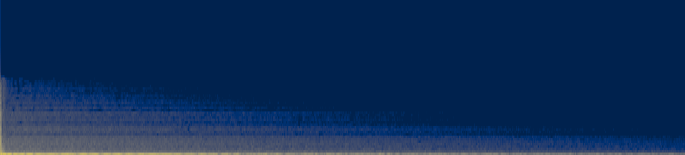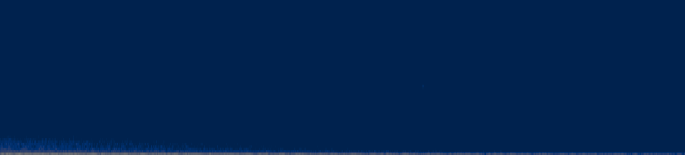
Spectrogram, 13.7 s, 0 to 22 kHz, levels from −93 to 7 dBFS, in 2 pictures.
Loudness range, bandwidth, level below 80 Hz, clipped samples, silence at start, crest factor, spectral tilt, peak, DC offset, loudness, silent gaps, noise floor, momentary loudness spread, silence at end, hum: 27 LU; 1.8 kHz; -20 dBFS; under 0.1%; 0 s; 20 dB; -9.5 dB/octave; 0 dBFS; under 0.1%; -21 LUFS; none; -71 dBFS; 26 LU; 7.7 s; none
